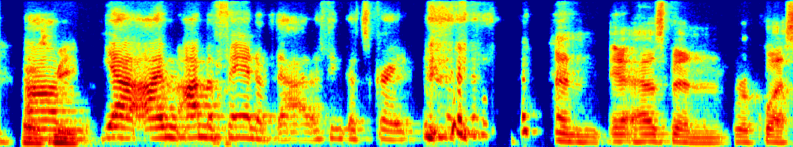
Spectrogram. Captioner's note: laughter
